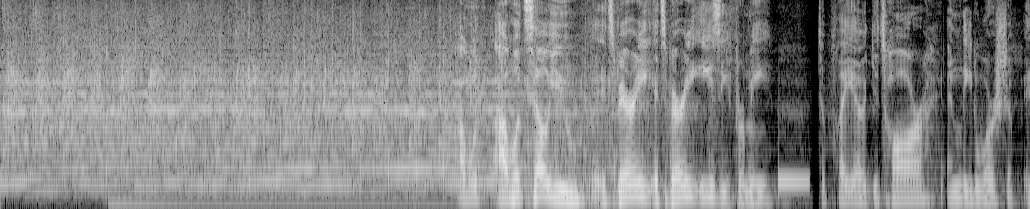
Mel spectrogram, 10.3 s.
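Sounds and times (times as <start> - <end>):
audience applause: 0.0 - 6.6
speech: 4.6 - 10.3.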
